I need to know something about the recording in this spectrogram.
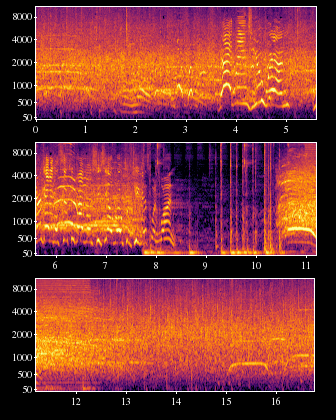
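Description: A young woman screams and laughs excitedly.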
